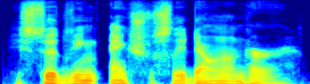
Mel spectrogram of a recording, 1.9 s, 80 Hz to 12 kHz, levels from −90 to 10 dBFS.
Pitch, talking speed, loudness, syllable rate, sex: 85 Hz, 215 wpm, -20 LUFS, 5.7 syllables/s, male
